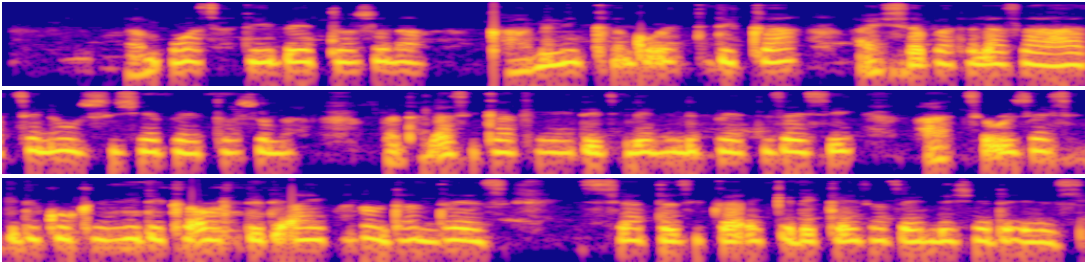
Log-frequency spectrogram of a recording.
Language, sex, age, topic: Gamo, male, 25-35, agriculture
